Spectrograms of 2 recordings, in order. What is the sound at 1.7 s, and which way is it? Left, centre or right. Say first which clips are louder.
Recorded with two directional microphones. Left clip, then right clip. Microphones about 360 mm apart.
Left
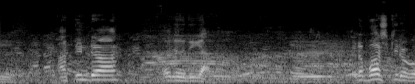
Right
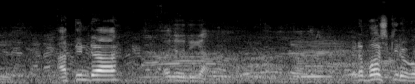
Speech: left 2 dB; centre.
